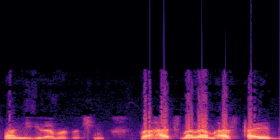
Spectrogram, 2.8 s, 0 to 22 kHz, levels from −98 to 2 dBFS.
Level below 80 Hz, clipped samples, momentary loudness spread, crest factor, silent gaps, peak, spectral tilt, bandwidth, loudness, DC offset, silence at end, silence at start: -54 dBFS; under 0.1%; 18 LU; 12 dB; none; 0 dBFS; -5.5 dB/octave; 8.6 kHz; -12 LUFS; under 0.1%; 0 s; 0.05 s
